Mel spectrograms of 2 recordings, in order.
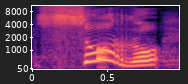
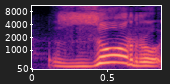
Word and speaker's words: zorro: sonoridade do S então a palavra que aparece ao lado é soro onde eu não posso para lançar Zorro e sim soro soro significa raposa raposa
